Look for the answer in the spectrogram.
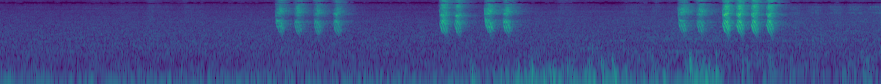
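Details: Magpie calling to its mate a few metres away in a love serenade: three bursts of harsh, rapid rattling chatter, each of about four grating notes, separated by pauses, over a low background rumble.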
